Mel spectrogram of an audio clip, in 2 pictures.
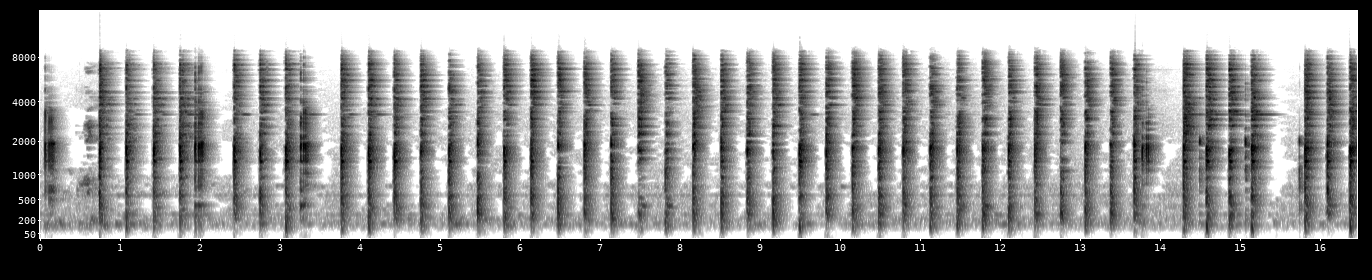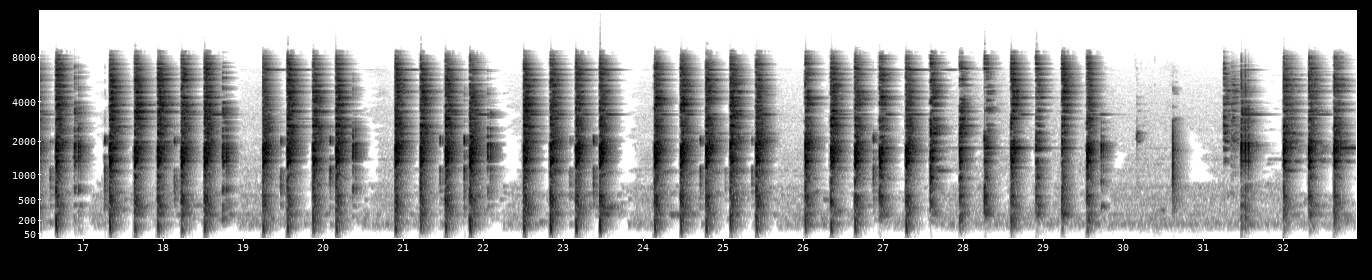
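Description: Hand hammer striking a red-hot steel bar on an anvil at about three blows a second, each blow ringing sharply; the steady run breaks into shorter bursts with brief pauses about halfway through.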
